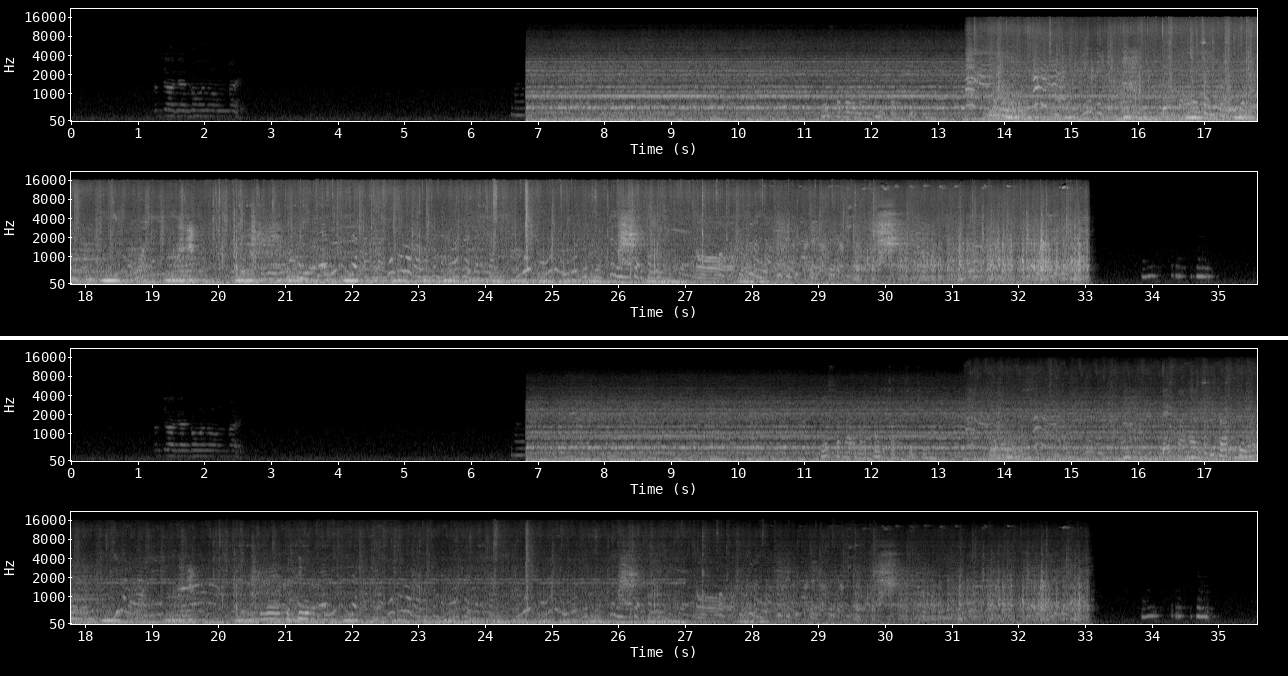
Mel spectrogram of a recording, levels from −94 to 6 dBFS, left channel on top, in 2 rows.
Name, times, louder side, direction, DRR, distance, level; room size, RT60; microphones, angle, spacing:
voice 1, 1.2-2.6, equal, 5° right, 4.0 m, -64 dB
voice 2, 6.6-7.9 8.8-10.3 11.2-13.0 13.8-14.5 16.1-18.5 20.5-21.7, right 1 dB, 20° right, 1.2 m, -41 dB
sound 1, 6.8-18.4, left 2 dB, 15° left, 2.0 m, -37 dB
sound 2, 13.4-33.1, left 10 dB, 90° left, 0.3 m, -33 dB
sound 3, 13.4-27.0, left 2 dB, 60° right, 1.6 m, -42 dB
voice 3, 18.3-20.3 24.0-24.4 30.4-31.3 33.8-34.1 34.4-34.9, right 2 dB, 75° right, 1.5 m, -49 dB
12.0 x 5.0 x 2.9 m
head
